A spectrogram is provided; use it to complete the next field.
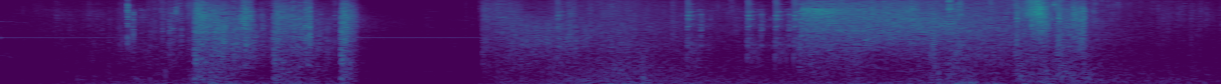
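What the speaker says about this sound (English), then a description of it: "Barrage of CT utility. Flashes, smokes, nade does chunk down Nexa and Jax" Counter-Strike utility going off on the Vertigo map: a rapid barrage of grenade blasts, flashbang pops and smoke hisses, with sharp bursts, a brief dropout, then dense overlapping mechanical clatter.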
